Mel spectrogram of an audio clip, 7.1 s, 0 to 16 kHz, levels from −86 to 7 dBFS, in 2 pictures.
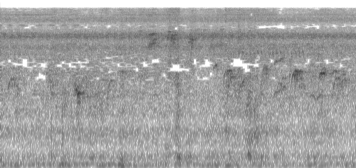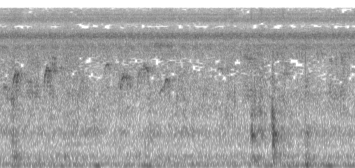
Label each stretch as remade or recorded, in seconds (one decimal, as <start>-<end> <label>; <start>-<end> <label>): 0.0-7.1 recorded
